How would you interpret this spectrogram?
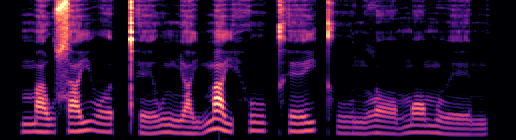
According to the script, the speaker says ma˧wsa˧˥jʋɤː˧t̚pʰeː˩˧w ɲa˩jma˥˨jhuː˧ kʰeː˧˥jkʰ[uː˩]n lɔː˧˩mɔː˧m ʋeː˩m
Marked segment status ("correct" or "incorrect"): correct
